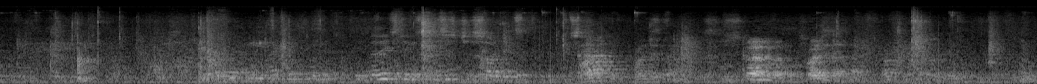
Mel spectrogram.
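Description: A middle-aged man speaks with animation in a large echoing hall.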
